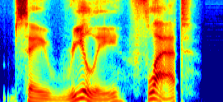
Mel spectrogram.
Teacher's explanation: say really flat and it sounds bored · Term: intonation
